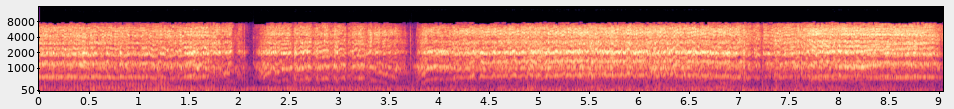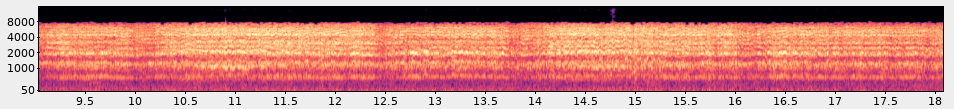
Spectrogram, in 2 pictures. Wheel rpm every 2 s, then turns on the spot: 140, 100, 150, 160, 160, 160, 160, 160, 160.
none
